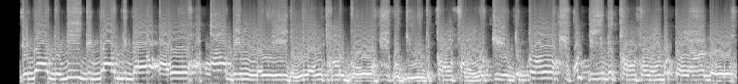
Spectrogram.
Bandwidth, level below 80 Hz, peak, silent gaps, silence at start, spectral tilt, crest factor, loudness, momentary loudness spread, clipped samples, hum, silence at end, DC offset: over 20 kHz; -26 dBFS; 0 dBFS; none; 0.2 s; -3 dB/octave; 2 dB; -1 LUFS; 1 LU; 70%; none; 0 s; under 0.1%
